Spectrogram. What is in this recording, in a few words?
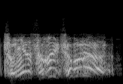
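Korean attack position mood med, speech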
